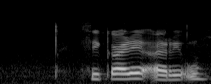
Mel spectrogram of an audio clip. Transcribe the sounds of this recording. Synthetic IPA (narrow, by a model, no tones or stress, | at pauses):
sikʼaɺɛʔaɾiʔu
